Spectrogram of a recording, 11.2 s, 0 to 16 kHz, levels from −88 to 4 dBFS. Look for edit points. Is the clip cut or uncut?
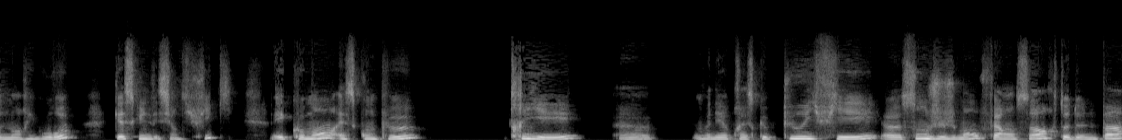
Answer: cut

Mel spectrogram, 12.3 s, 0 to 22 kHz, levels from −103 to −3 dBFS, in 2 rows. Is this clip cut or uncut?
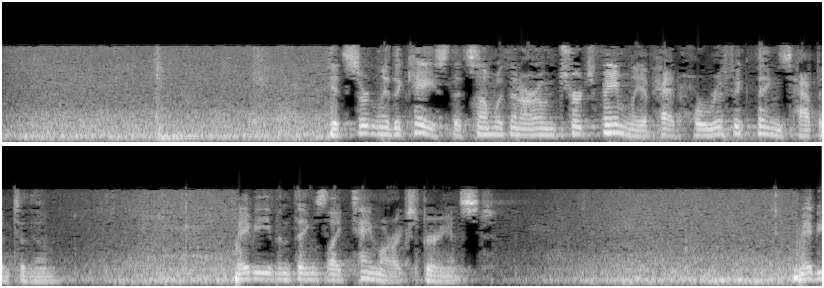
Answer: uncut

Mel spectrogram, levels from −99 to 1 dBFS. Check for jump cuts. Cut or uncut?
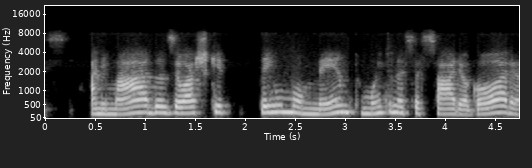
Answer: uncut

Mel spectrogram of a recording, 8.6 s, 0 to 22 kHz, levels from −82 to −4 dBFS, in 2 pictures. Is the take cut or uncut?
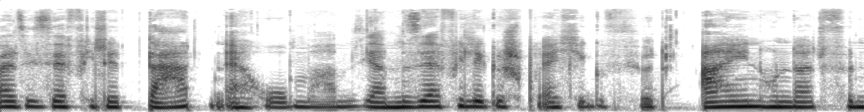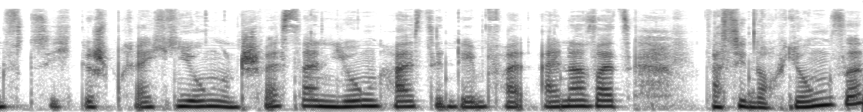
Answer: cut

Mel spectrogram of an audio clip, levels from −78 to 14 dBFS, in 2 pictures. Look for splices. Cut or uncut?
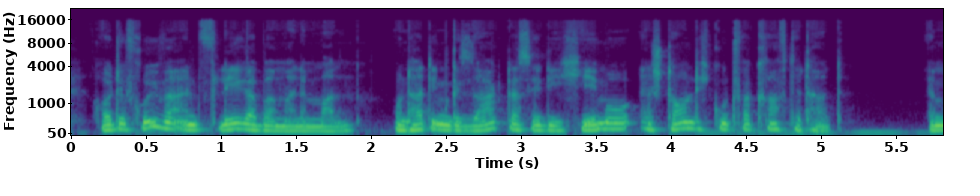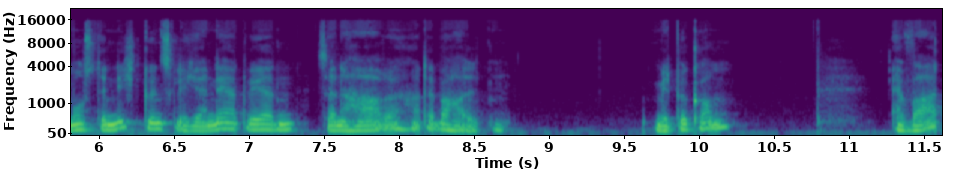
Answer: cut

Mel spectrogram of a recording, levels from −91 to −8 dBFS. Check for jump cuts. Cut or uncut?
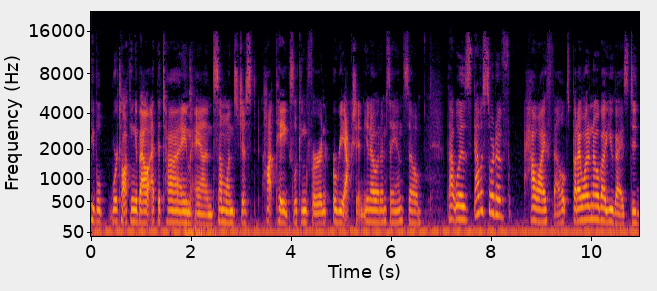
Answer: uncut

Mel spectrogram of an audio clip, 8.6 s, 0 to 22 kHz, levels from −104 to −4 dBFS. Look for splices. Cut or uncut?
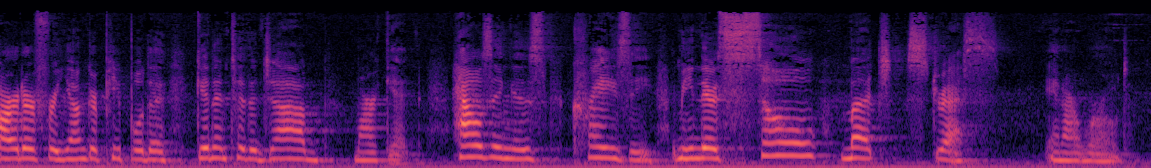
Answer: uncut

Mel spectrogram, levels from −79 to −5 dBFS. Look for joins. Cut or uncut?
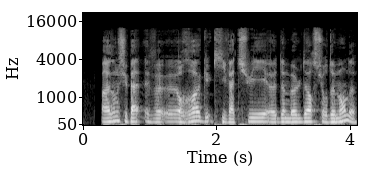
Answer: uncut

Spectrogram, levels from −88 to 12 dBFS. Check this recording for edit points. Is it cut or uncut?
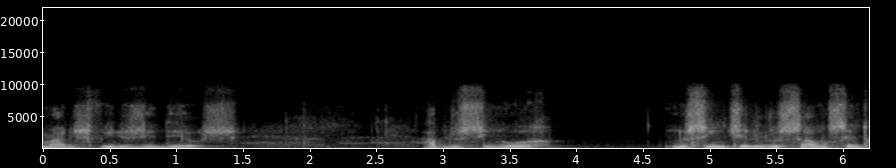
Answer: cut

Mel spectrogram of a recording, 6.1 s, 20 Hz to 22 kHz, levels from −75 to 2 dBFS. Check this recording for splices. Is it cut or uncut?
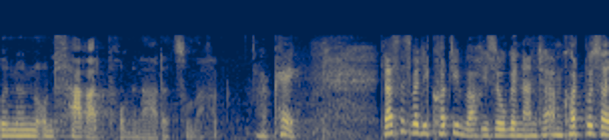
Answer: cut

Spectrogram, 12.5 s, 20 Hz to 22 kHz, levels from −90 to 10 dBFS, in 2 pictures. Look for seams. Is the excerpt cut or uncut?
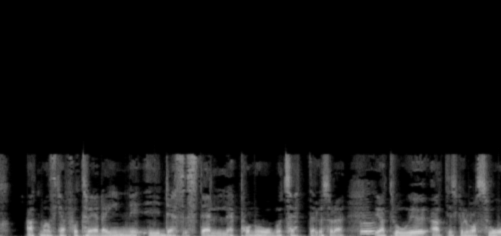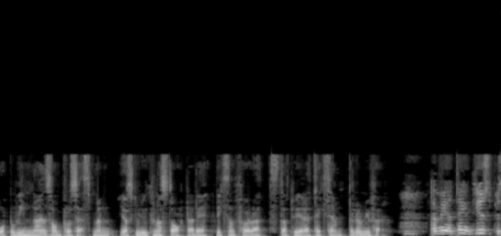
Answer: cut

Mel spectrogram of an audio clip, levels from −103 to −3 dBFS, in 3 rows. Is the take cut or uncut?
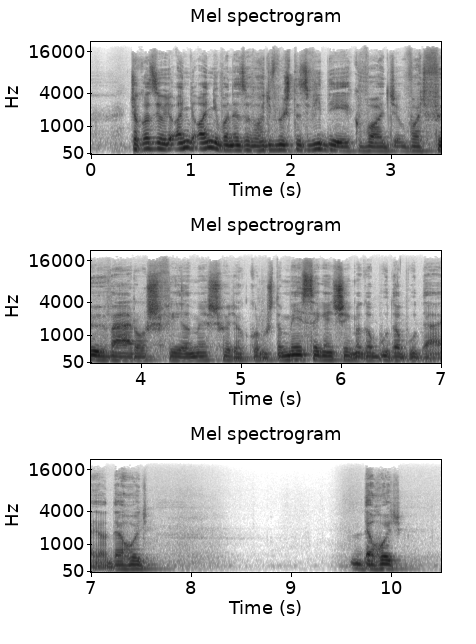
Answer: uncut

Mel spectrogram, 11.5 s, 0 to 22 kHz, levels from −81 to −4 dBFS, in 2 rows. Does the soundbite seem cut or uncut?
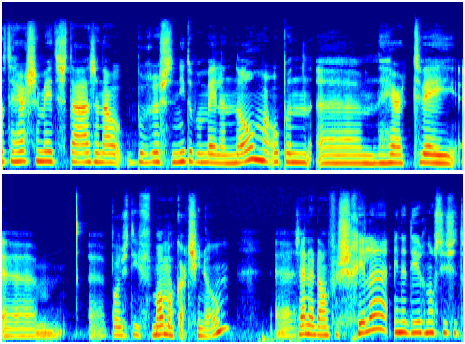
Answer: uncut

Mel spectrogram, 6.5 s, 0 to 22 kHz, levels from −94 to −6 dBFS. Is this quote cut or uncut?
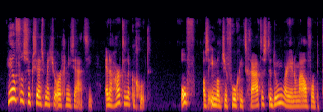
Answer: cut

